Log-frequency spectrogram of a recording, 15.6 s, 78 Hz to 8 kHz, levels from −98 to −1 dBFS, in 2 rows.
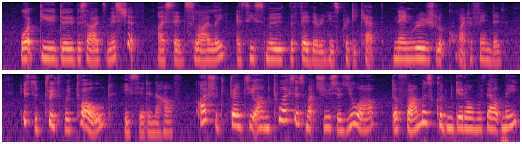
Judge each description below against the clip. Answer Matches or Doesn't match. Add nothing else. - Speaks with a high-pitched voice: Doesn't match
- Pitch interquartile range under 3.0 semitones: Doesn't match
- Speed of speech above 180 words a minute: Matches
